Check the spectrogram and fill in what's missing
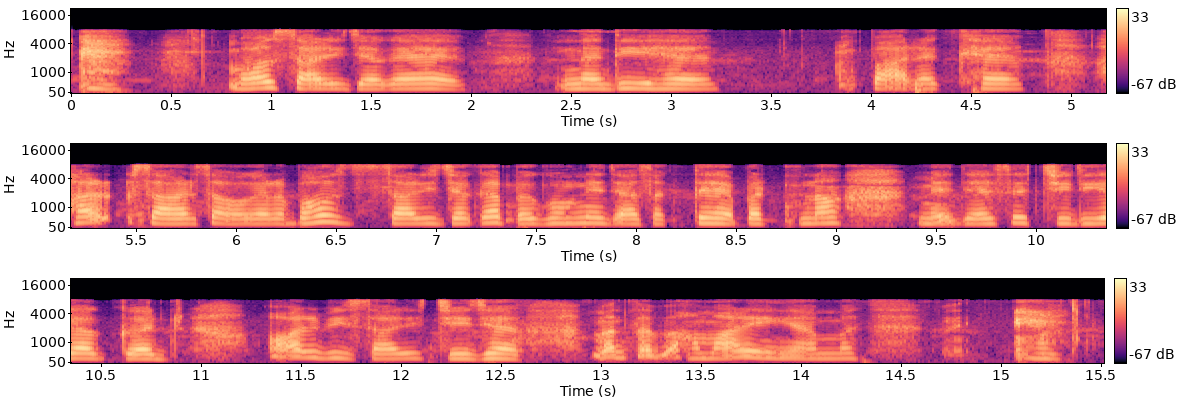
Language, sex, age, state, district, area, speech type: Urdu, female, 18-30, Bihar, Supaul, rural, spontaneous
